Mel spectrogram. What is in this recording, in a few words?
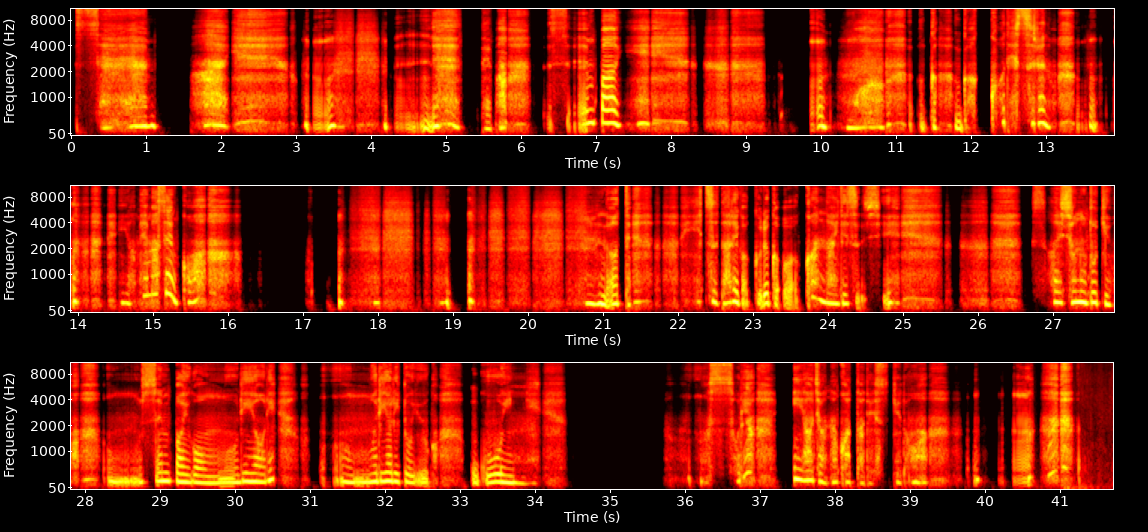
Whisper, ASMR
